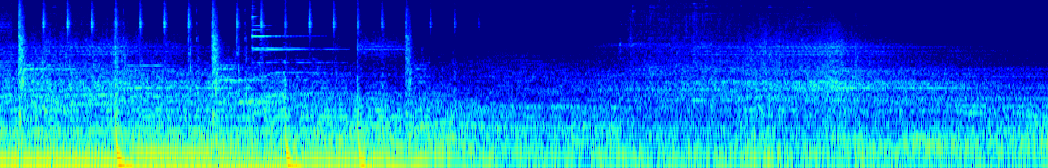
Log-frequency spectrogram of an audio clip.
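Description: Outro music: deep bass hits with falling sweeps and fast clicking for about four seconds, then a quieter, hazy bed.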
